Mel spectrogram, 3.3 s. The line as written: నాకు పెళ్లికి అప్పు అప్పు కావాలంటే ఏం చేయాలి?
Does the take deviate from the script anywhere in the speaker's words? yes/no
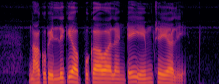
yes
